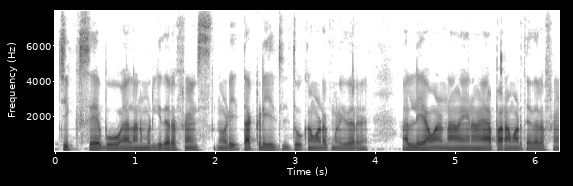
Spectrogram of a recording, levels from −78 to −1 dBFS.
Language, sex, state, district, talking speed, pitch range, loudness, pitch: Kannada, female, Karnataka, Mysore, 170 wpm, 95-100 Hz, -23 LUFS, 95 Hz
